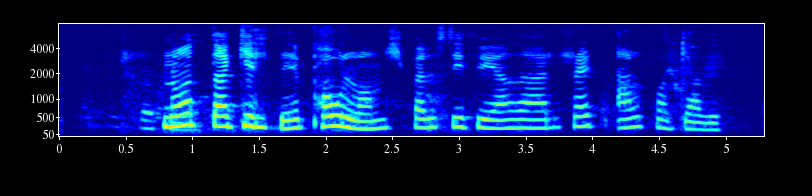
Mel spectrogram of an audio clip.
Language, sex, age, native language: Icelandic, female, 18-19, Icelandic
